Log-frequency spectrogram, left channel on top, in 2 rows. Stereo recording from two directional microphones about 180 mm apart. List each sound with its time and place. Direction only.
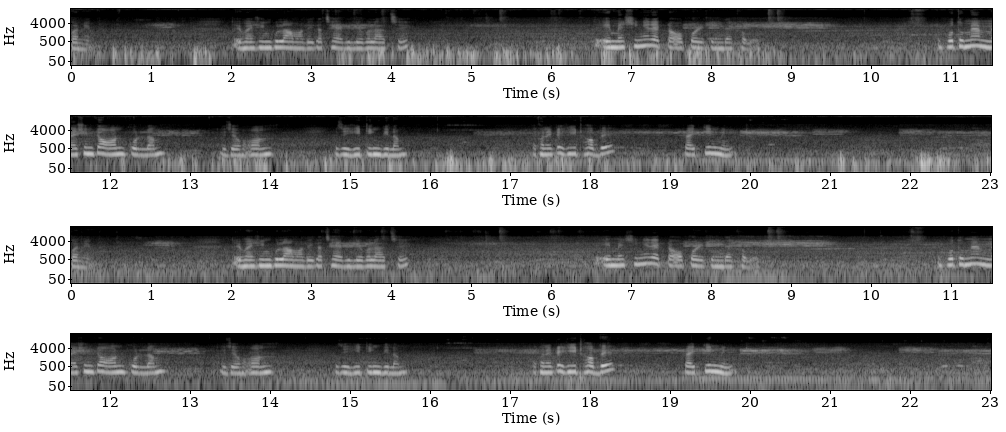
2.0 s a woman's voice: centre (ahead or behind)
6.7 s speech: 25° left (ahead or behind); by 8.3 s 5° left (ahead or behind)
10.9 s speech: 25° left (ahead or behind)
14.8 s speech: 30° left (ahead or behind)
17.3 s a woman's voice: 10° left (ahead or behind)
